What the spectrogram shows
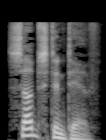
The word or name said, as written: substantive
